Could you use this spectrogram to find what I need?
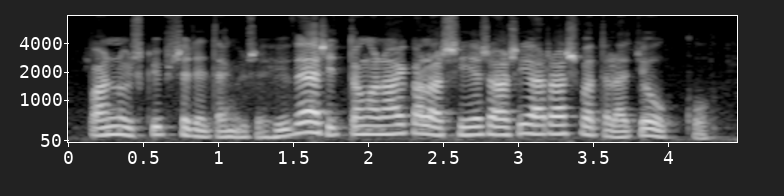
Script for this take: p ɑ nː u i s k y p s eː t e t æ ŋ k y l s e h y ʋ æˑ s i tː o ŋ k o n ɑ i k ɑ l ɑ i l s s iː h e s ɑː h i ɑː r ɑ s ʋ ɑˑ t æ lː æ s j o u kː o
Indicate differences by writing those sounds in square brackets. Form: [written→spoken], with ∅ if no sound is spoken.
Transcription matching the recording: p ɑ nː u i s k y p s [eː→e] t e t æ ŋ k y l s e h y ʋ æˑ s i tː o ŋ k o n ɑ i k ɑ l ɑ i l s s iː h e s ɑː [h→s] i [ɑː→ɑ] r ɑ s ʋ ɑˑ t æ lː æ [s→t] j o u kː o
